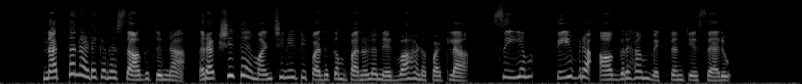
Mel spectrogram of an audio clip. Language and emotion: Telugu, neutral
